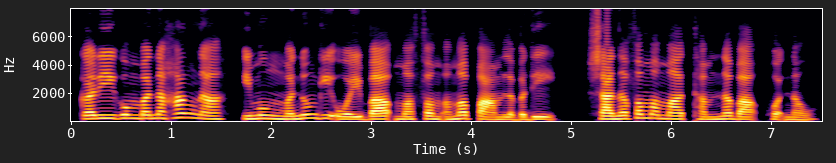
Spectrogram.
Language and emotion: Manipuri, neutral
